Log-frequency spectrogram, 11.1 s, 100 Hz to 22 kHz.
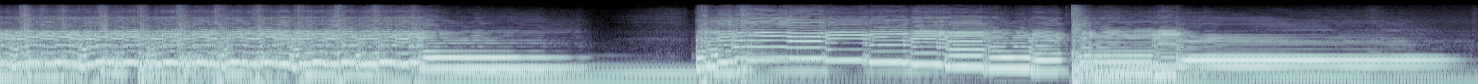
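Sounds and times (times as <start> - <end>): saxophone long note: 0.0 - 11.0.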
